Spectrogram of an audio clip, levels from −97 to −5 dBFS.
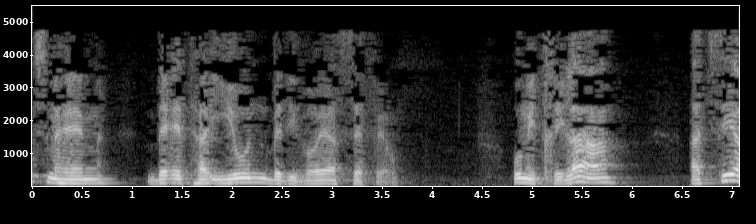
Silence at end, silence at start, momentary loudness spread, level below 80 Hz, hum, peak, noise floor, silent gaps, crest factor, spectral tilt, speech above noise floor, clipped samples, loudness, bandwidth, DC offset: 0 s; 0 s; 13 LU; -56 dBFS; none; -8 dBFS; -68 dBFS; none; 16 dB; -10.5 dB/octave; 44 dB; under 0.1%; -25 LUFS; 5 kHz; under 0.1%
